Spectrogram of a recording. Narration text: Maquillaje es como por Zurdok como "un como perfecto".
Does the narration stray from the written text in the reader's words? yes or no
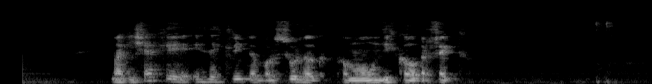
yes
